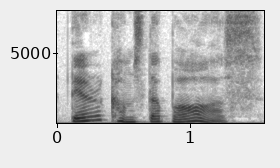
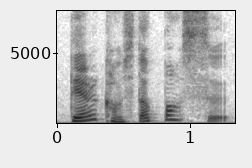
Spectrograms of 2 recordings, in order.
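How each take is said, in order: First: The vowel in bus is drawn out long. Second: The vowel in bus is clipped short. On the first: The speaker calls it right. "bus로 길게 발음이 되죠" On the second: The speaker calls it wrong. "짧게 발음하면 안 되겠죠"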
